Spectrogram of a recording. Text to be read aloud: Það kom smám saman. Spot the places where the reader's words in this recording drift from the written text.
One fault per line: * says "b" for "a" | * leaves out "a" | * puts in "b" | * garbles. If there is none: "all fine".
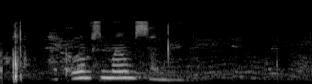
all fine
